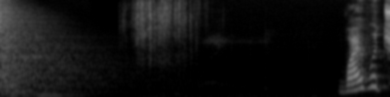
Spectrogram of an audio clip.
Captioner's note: ice crunching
